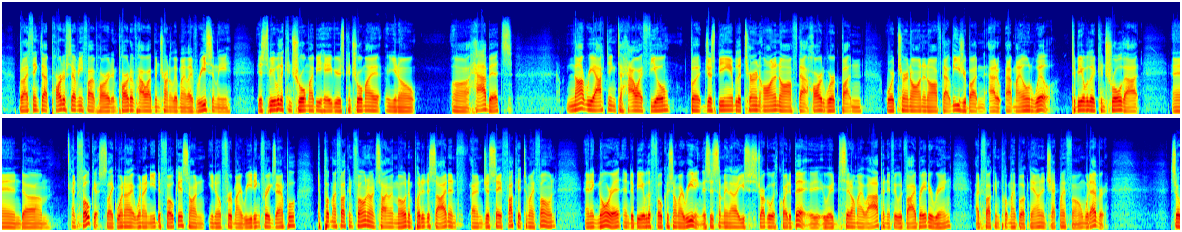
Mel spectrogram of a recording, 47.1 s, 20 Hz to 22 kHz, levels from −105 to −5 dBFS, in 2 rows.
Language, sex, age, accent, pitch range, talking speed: English, male, 20-39, American, 100-115 Hz, 205 wpm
